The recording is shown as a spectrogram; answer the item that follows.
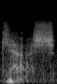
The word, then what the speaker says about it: cache: Oh, for the cache, the E is not pronounced, so it's pronounced cache.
